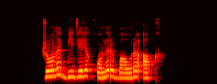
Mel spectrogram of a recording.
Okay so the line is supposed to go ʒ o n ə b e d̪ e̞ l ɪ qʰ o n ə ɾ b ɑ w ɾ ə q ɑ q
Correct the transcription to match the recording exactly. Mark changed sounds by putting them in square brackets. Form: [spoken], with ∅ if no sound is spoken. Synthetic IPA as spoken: ʒ o n ə b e d̪ e̞ l ɪ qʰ o n ə ɾ b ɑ w ɾ ə [ʔ] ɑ q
